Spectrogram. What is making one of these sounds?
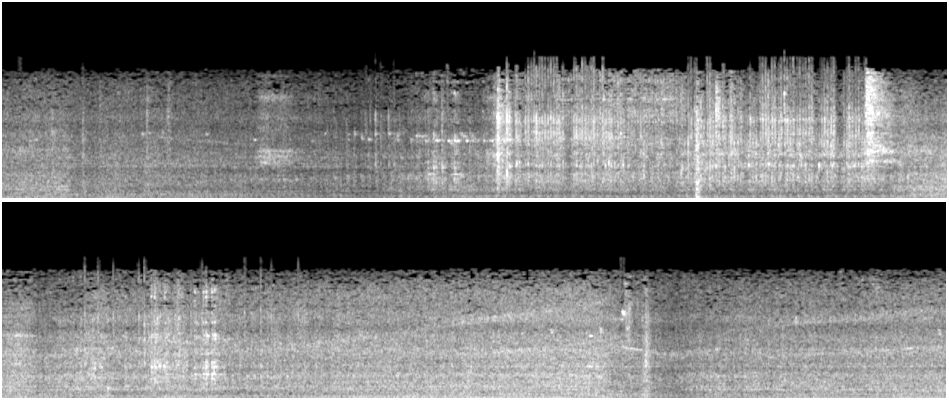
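A heavy engine rumbles steadily, rising and falling in pitch as it labours.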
